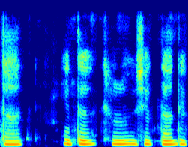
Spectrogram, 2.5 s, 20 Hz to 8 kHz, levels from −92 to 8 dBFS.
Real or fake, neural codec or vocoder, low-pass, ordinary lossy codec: fake; codec, 24 kHz, 3.1 kbps, DualCodec; 7.2 kHz; none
